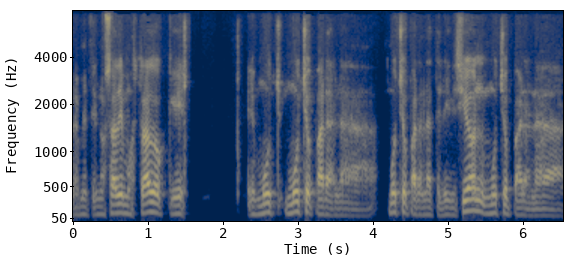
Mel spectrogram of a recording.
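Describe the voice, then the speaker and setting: A man with an Argentine accent speaks at a fairly slow pace, his medium pitch showing ordinary variation. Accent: Argentine Spanish (Rioplatense). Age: 70s. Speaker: business consultant and psychotherapist. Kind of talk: webinar talk. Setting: online webinar.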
